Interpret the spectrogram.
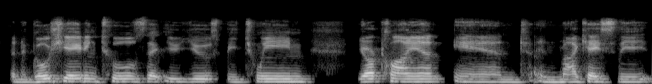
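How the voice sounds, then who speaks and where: A middle-aged man as a podcast guest, speaking reflectively and hesitantly, with pauses and restarts as he recounts his career. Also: medium pitch. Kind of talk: reflective conversational storytelling.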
